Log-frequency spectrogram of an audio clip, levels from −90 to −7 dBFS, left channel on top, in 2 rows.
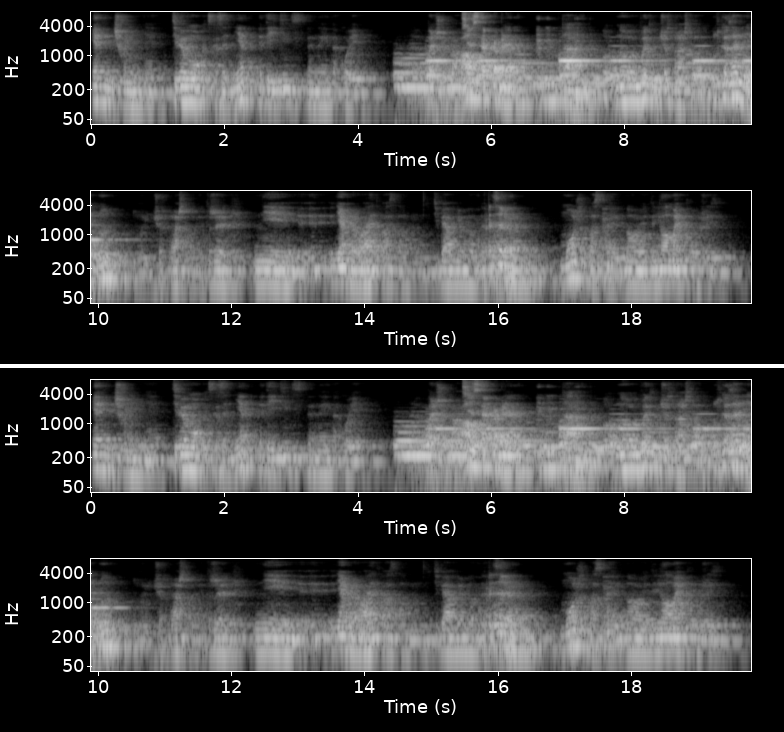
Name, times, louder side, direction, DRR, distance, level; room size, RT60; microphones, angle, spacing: voice 1, 0.0-1.0 1.2-4.0 4.7-5.8 6.9-7.4 7.7-10.3 10.5-16.4 16.9-19.3, left 2 dB, 25° left, -5 dB, 0.3 m, -32 dB
sound 1, 4.5-10.0, left 1 dB, 70° left, 1.1 m, -30 dB
voice 2, 5.6-7.0 7.2-7.3 13.2-13.3 15.8-16.4 17.6-17.7, left 1 dB, 55° left, -1 dB, 0.7 m, -31 dB
4.4 x 2.2 x 3.7 m, 1.4 s
head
